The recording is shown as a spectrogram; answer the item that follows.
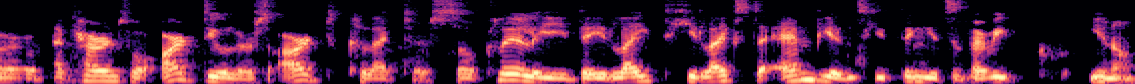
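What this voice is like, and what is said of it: Usual voice. Nothing is said of it.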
